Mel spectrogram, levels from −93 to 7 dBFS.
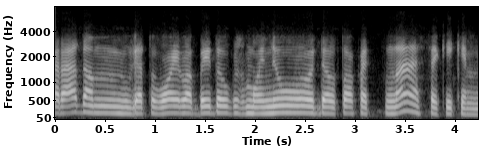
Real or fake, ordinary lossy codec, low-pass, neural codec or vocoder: fake; Opus, 24 kbps; 7.2 kHz; codec, 16 kHz, 4 kbps, FunCodec, trained on LibriTTS, 50 frames a second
